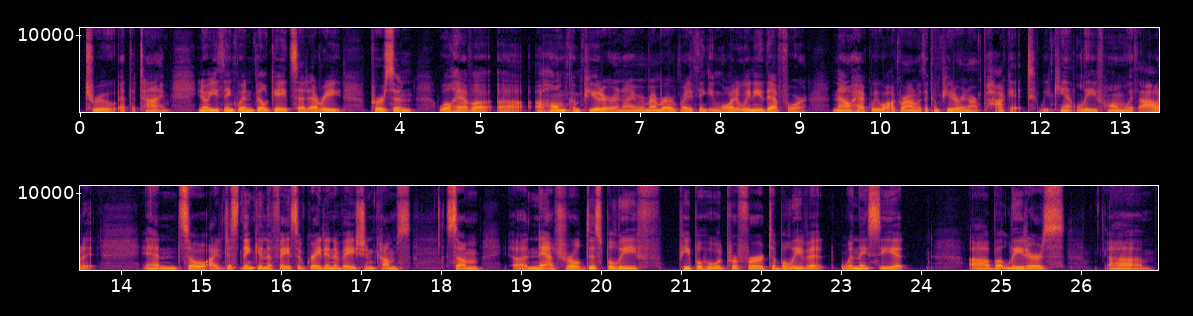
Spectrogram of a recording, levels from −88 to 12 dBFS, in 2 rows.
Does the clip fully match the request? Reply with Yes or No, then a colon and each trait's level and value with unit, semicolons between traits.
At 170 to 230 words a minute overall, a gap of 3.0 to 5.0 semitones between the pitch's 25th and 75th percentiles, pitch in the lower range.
Yes: average, 180 wpm; average, 4.1 semitones; low, 125 Hz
